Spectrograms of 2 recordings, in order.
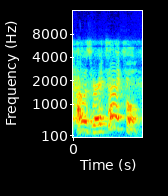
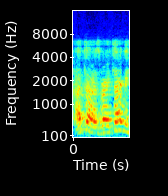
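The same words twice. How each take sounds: First: "I was very tactful" with weight on tactful; tactful claim. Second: "thought" stressed, rising, wry self-correction. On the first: Preacher boasting of his tact, stress on tactful. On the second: Preacher wryly doubting his own tact, stressed thought. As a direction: lean on "thought" to undercut himself. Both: Shown as a demonstration.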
